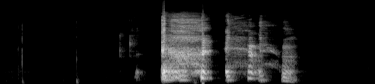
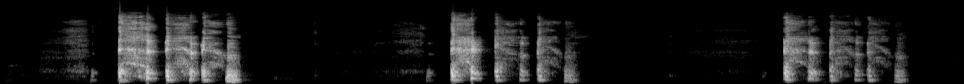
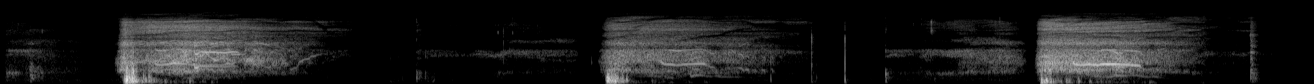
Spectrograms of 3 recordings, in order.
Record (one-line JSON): {"cough_length": "3.8 s", "cough_amplitude": 32768, "cough_signal_mean_std_ratio": 0.34, "three_cough_length": "9.6 s", "three_cough_amplitude": 32768, "three_cough_signal_mean_std_ratio": 0.35, "exhalation_length": "13.1 s", "exhalation_amplitude": 32768, "exhalation_signal_mean_std_ratio": 0.41, "survey_phase": "beta (2021-08-13 to 2022-03-07)", "age": "18-44", "gender": "Male", "wearing_mask": "No", "symptom_runny_or_blocked_nose": true, "symptom_headache": true, "smoker_status": "Never smoked", "respiratory_condition_asthma": false, "respiratory_condition_other": false, "recruitment_source": "Test and Trace", "submission_delay": "2 days", "covid_test_result": "Positive", "covid_test_method": "RT-qPCR", "covid_ct_value": 26.9, "covid_ct_gene": "ORF1ab gene"}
